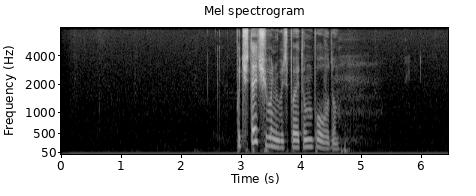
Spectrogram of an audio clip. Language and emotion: Russian, neutral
